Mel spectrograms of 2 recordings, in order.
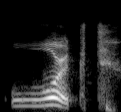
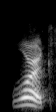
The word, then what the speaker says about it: worked: Instead of ed, you are going to pronounce like a t. For example, worked. Worked. Repeat. Worked.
